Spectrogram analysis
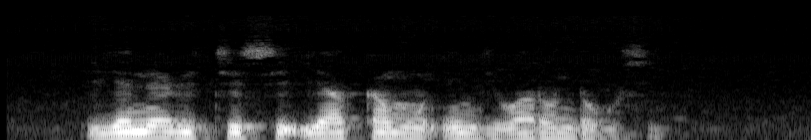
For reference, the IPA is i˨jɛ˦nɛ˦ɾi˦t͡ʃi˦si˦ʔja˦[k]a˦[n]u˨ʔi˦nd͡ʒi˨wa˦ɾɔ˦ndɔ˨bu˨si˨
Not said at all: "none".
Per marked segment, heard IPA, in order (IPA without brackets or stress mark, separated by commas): k, m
